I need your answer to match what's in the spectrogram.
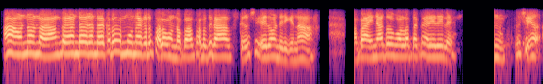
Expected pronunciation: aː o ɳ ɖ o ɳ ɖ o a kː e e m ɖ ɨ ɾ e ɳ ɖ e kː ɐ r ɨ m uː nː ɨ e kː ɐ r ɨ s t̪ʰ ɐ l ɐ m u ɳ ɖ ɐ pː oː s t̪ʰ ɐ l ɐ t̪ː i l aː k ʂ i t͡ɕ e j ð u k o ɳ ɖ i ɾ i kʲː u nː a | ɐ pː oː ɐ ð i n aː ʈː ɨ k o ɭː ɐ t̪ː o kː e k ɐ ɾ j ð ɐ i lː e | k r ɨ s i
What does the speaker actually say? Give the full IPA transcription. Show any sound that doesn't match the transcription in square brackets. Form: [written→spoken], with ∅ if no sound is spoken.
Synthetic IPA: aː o ɳ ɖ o ɳ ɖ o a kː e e [m→ɳ] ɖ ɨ ɾ e ɳ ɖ e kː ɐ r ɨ m uː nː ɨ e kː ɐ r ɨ s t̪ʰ ɐ l ɐ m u ɳ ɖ ɐ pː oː s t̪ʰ ɐ l ɐ t̪ː i l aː k ʂ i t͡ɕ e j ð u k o ɳ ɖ i ɾ i kʲː u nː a | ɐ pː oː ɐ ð i n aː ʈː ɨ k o ɭː ɐ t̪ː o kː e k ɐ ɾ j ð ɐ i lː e | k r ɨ [s→ʂ] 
